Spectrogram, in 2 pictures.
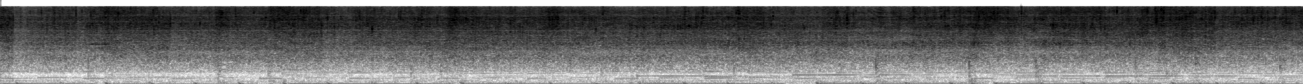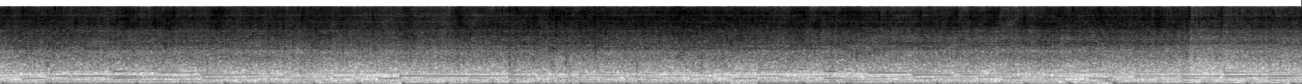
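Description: Chicken and vegetables sizzling steadily in a nonstick frying pan as they are stirred with a wooden spatula. Background music with a slow, stepping bass line plays underneath.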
